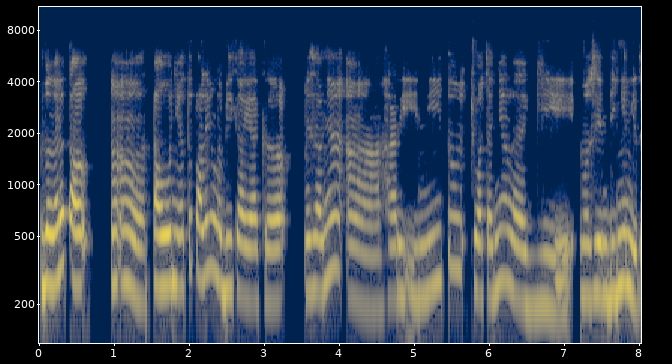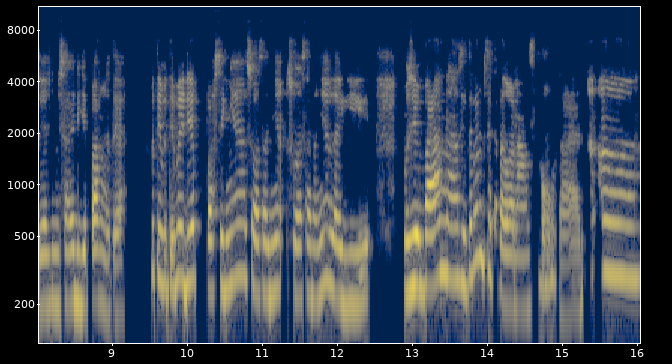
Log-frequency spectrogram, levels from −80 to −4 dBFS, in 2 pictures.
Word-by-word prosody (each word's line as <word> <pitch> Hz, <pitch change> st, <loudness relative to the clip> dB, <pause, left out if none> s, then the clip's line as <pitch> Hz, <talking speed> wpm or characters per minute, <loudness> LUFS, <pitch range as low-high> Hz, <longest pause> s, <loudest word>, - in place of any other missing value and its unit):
Sebenarnya 265 Hz, +6 st, +7 dB
tau 260 Hz, -3 st, +7 dB, 0.4 s
heeh. 260 Hz, -2 st, +2 dB, 0.2 s
Taunya 255 Hz, 0 st, +5 dB
itu -, -, -6 dB
paling 305 Hz, +1 st, +1 dB
lebih 240 Hz, -1 st, 0 dB
kayak 215 Hz, -2 st, +1 dB
ke 205 Hz, 0 st, 0 dB, 0.4 s
misalnya, 245 Hz, +7 st, 0 dB
eee, 200 Hz, -3 st, -4 dB
hari 215 Hz, +2 st, -3 dB, 0.2 s
ini 240 Hz, +5 st, -4 dB
itu 330 Hz, +4 st, -8 dB, 0.3 s
cuacanya 235 Hz, +3 st, -2 dB
lagi 195 Hz, -, -3 dB
musim 225 Hz, 0 st, +1 dB
dingin 255 Hz, +3 st, +2 dB
gitu 205 Hz, -, +1 dB
ya, -, -, -2 dB
misalnya 200 Hz, +1 st, -2 dB
di -, -, -3 dB
Jepang 210 Hz, 0 st, +2 dB
gitu 170 Hz, -, -4 dB
ya. -, -, -19 dB, 0.3 s
Itu -, -, -10 dB
tiba-tiba 260 Hz, 0 st, 0 dB
dia 280 Hz, +3 st, +4 dB, 0.2 s
postingnya 250 Hz, +5 st, -1 dB
suasanya 235 Hz, -2 st, 0 dB
suasananya 225 Hz, +3 st, -3 dB
lagi 205 Hz, -, -1 dB, 0.5 s
musim 245 Hz, +1 st, +7 dB
panas, 280 Hz, +2 st, +4 dB
itu 255 Hz, -, -1 dB
kan 365 Hz, +5 st, +1 dB
bisa 320 Hz, -4 st, -3 dB
ketahuan 195 Hz, -6 st, 0 dB
langsung, 185 Hz, -10 st, -6 dB
kan? 90 Hz, +2 st, -7 dB, 0.3 s
Heeh. 300 Hz, -1 st, +1 dB
235 Hz, 155 wpm, -22 LUFS, 210-265 Hz, 0.5 s, Sebenarnya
